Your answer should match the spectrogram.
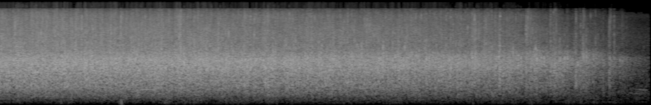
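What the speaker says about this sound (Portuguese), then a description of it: "Dê o seu melhor aplauso ao nome de Jesus nesse lugar." Church congregation applauds during an evening worship service, with a sustained dense wash of clapping from a large crowd that holds steady and then fades away toward the end.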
